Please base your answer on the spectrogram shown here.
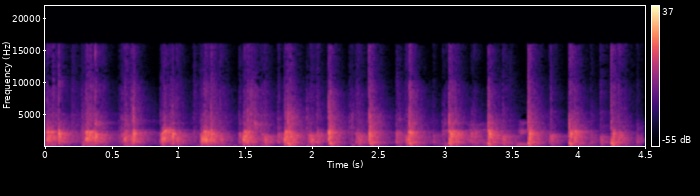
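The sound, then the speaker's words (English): Applause from an audience at a book talk: many hands clap together in steady, pulsing bursts throughout, fairly loud and unbroken. “Give you a little round of applause.”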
